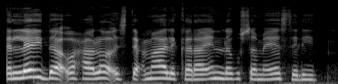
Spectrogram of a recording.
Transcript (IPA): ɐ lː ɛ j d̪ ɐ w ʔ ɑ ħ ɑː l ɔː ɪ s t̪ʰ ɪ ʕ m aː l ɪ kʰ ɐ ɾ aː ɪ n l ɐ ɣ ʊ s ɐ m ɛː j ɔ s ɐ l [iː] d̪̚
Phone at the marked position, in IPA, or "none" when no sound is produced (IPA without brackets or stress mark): iː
